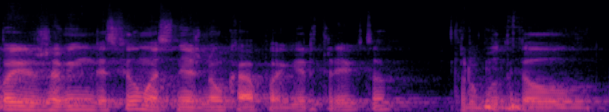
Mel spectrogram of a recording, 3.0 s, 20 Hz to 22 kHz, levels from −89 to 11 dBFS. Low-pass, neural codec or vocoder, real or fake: 19.8 kHz; none; real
